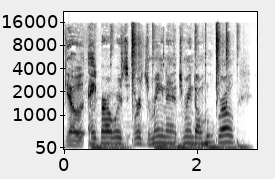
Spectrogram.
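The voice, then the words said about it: Imitates another person's voice. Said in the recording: “Do that impression again. That's pretty good.”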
